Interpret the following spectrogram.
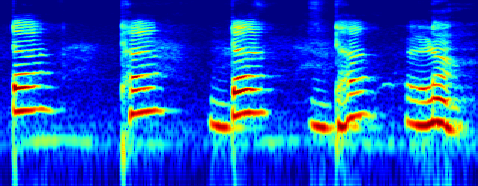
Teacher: देखिए आपकी जीभ जो है ना वो मुड़ जाती है और ऊपर मूर्धा में लगती है।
